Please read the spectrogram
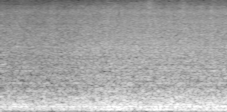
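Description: A steady, low-pitched hum and rumble that holds even throughout, with no distinct events.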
